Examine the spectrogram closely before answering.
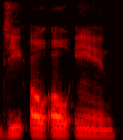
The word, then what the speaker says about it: Gunther: Oh, and if you follow him on Twitter, he's the reason why I pronounce it Gunther, like GOONTHER, Gunther, and not Gunther, because of Malcolm Bivens.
